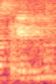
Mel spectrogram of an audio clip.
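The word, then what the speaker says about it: schedule: American English है, स्केड्यूल है, आप स्केड्यूल फॉलो करिए, आप क्यों शेड्यूल आपको फॉलो करें?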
